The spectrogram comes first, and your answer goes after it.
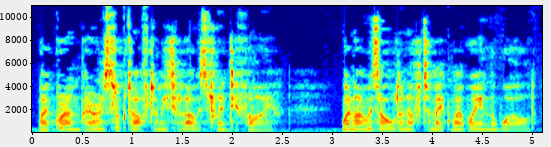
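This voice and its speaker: A woman's voice: low-pitched, little pitch movement, brisk, a bit bright, slight background noise. A woman acting in a radio drama as a guarded, stern woman of a devout future society, clipped, formal and emotionally withholding. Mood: stark, confiding.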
